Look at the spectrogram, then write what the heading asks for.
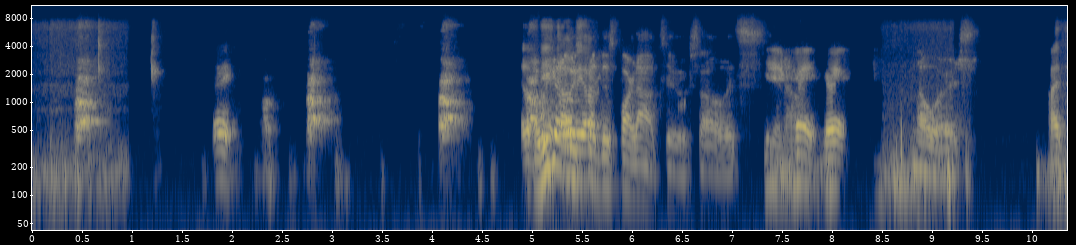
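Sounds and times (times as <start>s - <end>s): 
dog barking: 0.4s - 0.8s, 2.3s - 3.2s, 4.0s - 5.4s
speech: 1.9s - 2.1s, 4.9s - 9.5s, 10.2s - 10.3s.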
